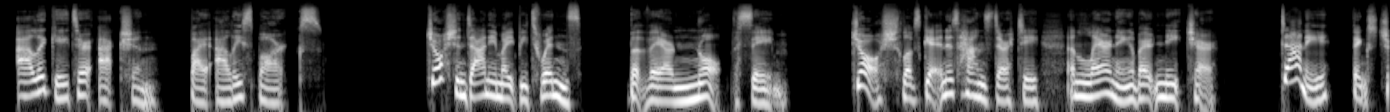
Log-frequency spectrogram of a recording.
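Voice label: AUDIOBOOK, Female; ALLIGATOR ACTION AUDIOBOOK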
